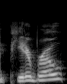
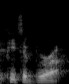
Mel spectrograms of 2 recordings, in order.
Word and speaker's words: Peterborough: how would i say peterborough peterborough oh okay so i would say peterborough naturally and just squish it i i was under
